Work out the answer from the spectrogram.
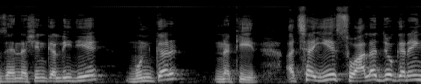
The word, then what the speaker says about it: منکر نکیر: جو قبر میں فرشتے سوالات کرتے ہیں ان کے نام ہیں منکر نکیر۔ کچھ لوگ اس کو یہ کہتے ہیں منکر نکیر، تو اس کا صحیح تلفظ آپ ذہن نشین کر لیجئے، کیونکہ ابھی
